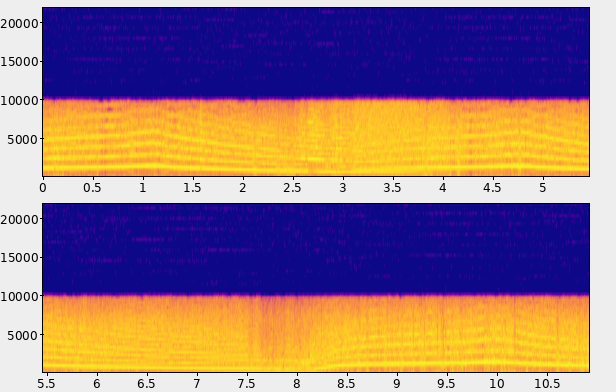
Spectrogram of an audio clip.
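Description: Loud police car sirens wail in long rising and falling sweeps, repeating several times over steady road rumble as they pass along a street that police are barricading.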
